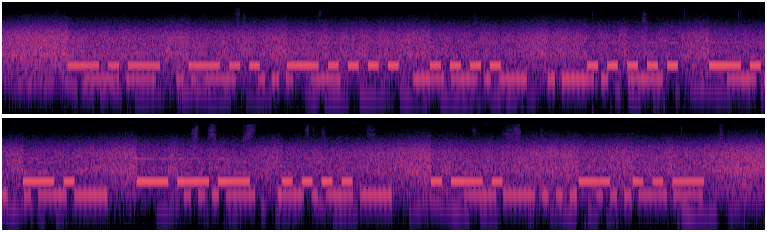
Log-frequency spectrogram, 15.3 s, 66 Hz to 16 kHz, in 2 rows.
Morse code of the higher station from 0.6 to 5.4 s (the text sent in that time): KD6H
